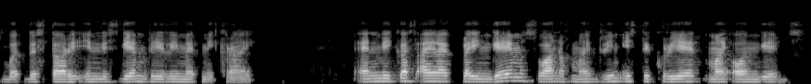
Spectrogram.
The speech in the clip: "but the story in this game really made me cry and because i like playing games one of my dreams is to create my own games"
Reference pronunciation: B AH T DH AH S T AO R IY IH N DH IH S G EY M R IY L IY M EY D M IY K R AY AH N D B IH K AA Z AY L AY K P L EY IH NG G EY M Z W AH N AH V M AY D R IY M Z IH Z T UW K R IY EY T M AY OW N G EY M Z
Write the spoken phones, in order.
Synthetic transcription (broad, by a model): B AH T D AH S T AO R IY IH N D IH S G EY M R IY L IY M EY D M IY K R AY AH N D B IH K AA S AY L AY K P L EY IH NG G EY M S W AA N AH F M AY D R IY M IH S T UW K R IY EY T M AY OW N G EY M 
